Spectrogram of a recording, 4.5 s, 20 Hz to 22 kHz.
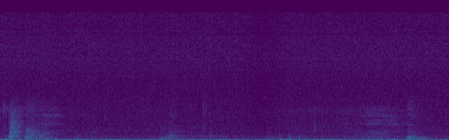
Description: Leo The Border Collie ep.12 - Border Collie Snoring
